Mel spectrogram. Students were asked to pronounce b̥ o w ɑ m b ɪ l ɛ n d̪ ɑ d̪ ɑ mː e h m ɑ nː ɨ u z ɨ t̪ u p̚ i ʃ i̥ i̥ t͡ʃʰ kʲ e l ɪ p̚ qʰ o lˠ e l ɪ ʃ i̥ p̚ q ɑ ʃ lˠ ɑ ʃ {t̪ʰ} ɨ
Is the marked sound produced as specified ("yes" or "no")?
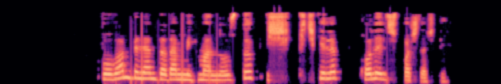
no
